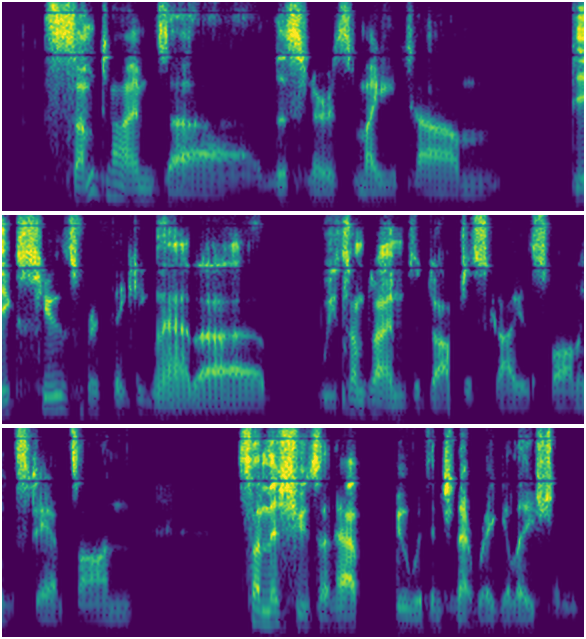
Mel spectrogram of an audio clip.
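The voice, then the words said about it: Hoarse, gravelly strained voice. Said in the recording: “My voice is killing me... I'm just gonna go gravel. I'm not gonna try to hide it. It hurts too much.”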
